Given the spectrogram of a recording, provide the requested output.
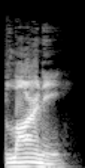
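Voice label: "blarney", American English; AmericanBritish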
